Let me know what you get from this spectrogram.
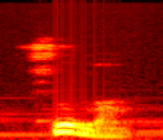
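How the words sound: The first consonant sounds like English th. "twice with a Spanish accent"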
